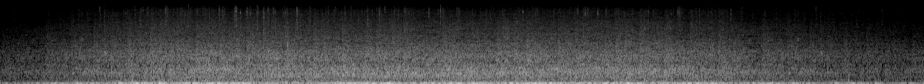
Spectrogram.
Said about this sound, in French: Il est observable lorsque l'on enregistre les éléments qui constituent notre environnement, à savoir l'eau, la terre, le feu et le vent, d'enregistrer ce même bruit blanc.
